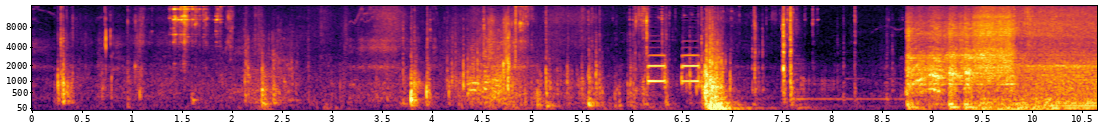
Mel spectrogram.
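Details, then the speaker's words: Jeep just after replacing a sticking canister purge valve: engine catches quickly and settles into an even, steady idle with no stumbling. "Yep, sure enough, starts, runs just fine, but hopefully I don't have any more of those intermittent low idle issues."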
